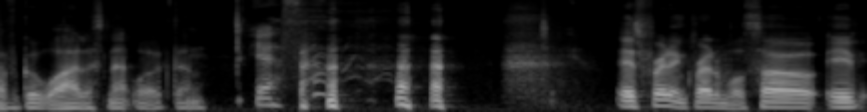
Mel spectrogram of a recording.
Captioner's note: laughs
